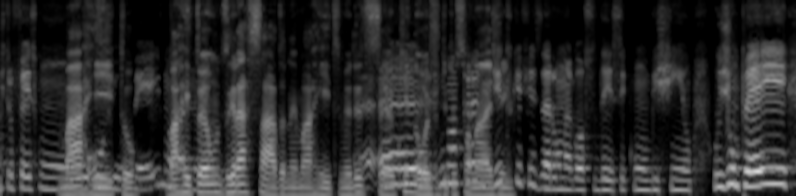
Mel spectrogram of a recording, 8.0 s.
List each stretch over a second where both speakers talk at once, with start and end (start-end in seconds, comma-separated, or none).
0.5-2.4, 3.5-5.2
